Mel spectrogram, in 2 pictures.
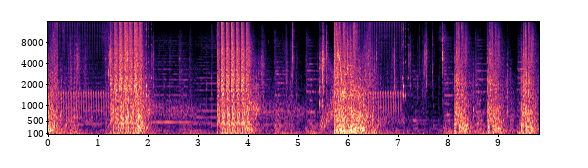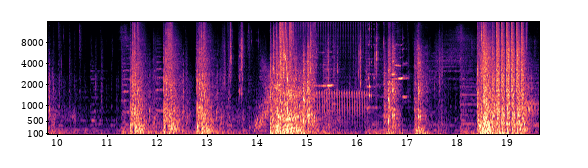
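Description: Repeated heavy gunfire bursts from a shotgun and other weapons in the Disaster: Day of Crisis video game, loud blasts recurring every second or two over a continuous rumbling game soundscape.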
